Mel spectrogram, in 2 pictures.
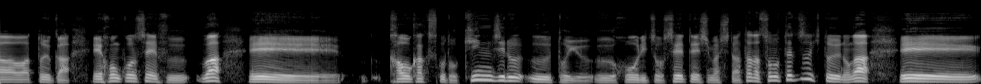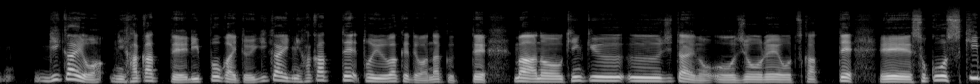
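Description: Speech, with two closely spaced network faults. From 3.05 to 3.13 s there is a short stall from a late packet: the jitter buffer ran dry, so the receiver held the last sound for 54 ms until the data arrived, then resumed from the same point. Nothing is lost, but playback falls 54 ms further behind, and the held sound is audibly stretched. Between 3.17 and 3.30 s there is short concealed packet loss: 20 ms of audio never reached the decoder, and the receiver covered the gap with 11 ms of synthesized continuation before blending back, adding roughly 10 ms. The result is a brief smear or wobble where that stretch of speech is missing.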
